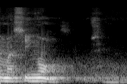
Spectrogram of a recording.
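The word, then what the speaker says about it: Massignon: Nah, antum silakan cari buku, kalau tulisan kita Masik Non, bacanya Masingong. Songong.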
